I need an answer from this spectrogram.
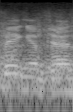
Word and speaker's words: Binghamton: that's uh that's a binghamton there's no pee in that the accent is on the bang what are you waiting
